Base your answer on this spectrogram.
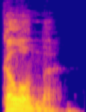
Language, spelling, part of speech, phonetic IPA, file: Russian, колонна, noun, [kɐˈɫonːə], Ru-колонна.ogg
- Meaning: 1. column, pillar (upright supporting beam) 2. column of troops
